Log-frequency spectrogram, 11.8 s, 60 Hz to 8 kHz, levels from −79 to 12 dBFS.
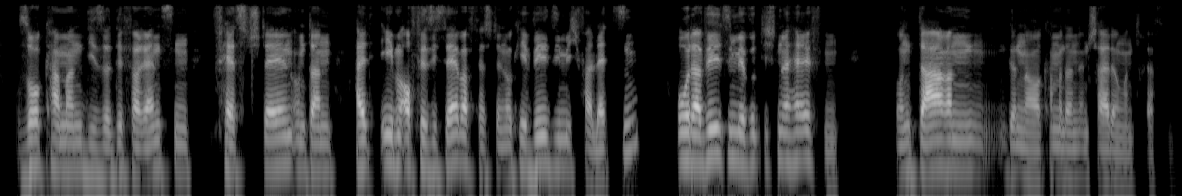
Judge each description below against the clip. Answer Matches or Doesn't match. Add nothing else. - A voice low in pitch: Matches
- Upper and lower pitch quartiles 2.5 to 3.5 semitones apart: Doesn't match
